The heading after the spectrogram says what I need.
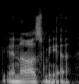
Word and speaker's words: anosmia: And then they suggest updating your COVID vaccination as a treatment for anosmia.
